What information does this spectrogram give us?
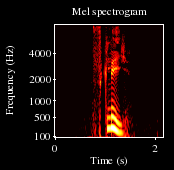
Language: Norwegian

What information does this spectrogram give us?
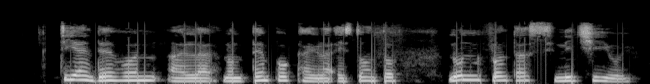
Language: Esperanto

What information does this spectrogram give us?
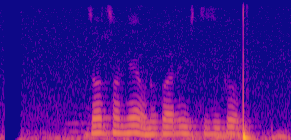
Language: Nepali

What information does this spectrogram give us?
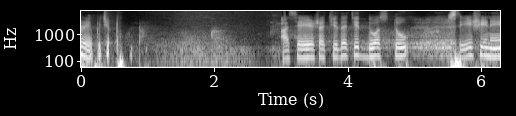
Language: Hindi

